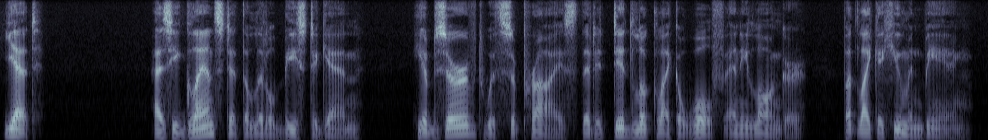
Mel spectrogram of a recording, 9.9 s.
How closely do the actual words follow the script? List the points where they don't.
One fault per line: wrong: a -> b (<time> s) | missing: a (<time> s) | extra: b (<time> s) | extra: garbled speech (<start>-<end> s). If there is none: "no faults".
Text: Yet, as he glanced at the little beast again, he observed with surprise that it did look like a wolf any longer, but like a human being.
no faults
